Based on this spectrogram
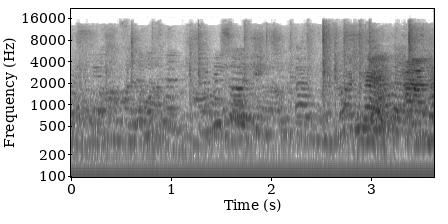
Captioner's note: children talking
